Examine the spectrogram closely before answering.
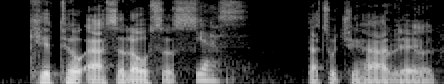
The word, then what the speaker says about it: ketoacidosis: to pronounce this word keto keto acid acid osis ketoacidosis yes that's what you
